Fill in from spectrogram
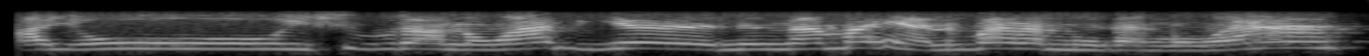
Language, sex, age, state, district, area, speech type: Bodo, female, 45-60, Assam, Kokrajhar, urban, conversation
